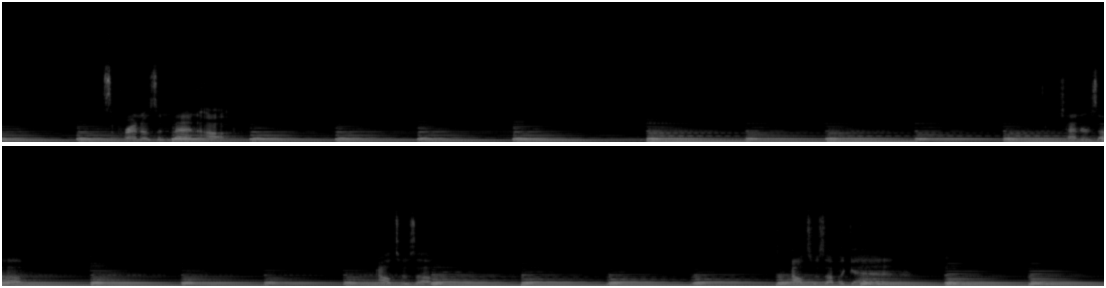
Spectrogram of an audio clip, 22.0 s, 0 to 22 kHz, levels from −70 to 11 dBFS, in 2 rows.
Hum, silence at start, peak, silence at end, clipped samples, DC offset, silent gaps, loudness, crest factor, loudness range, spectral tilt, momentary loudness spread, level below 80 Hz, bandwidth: none; 0 s; -20 dBFS; 0 s; under 0.1%; under 0.1%; none; -38 LUFS; 16 dB; 3 LU; -7 dB/octave; 7 LU; -58 dBFS; 12 kHz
